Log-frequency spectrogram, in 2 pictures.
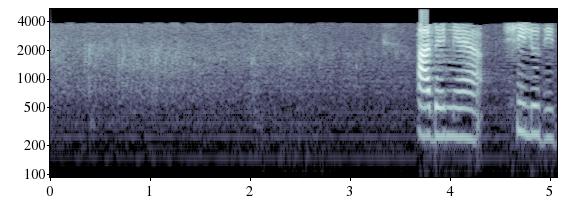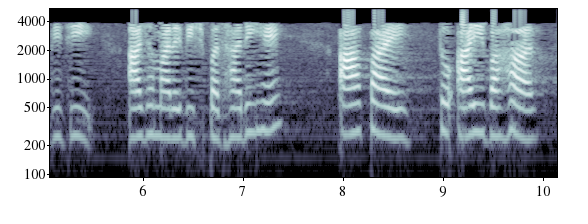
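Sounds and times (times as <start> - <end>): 
audience clapping in welcome: 0.0 - 3.1
speech: 3.7 - 10.0.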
